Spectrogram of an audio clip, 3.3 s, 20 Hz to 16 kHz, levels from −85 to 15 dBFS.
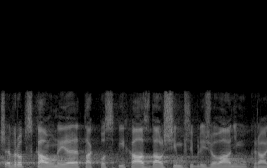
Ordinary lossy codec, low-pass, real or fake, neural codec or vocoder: MP3, 64 kbps; 7.2 kHz; real; none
